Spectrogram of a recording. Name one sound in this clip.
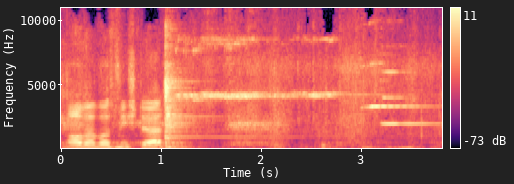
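A metal gate clanks and rings.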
